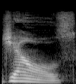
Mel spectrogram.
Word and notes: jowls: British English

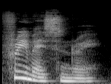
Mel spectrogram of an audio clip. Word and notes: freemasonry: British English

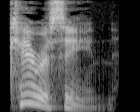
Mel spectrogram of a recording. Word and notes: characin: British English

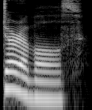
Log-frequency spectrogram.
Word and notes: durables: American English

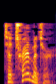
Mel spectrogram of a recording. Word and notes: tetrameter: British English

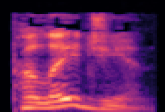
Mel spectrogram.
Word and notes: pelagian: British English

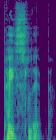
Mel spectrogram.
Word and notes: pay slip: British English

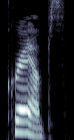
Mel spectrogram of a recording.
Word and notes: cramps: British English

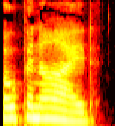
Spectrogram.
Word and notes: open eyed: American English

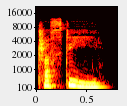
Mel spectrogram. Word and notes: trustee: British English

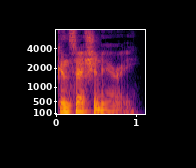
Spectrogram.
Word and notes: concessionary: American English

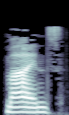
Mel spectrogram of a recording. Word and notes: minds: British English

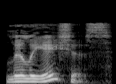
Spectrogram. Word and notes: liliaceous: British English

